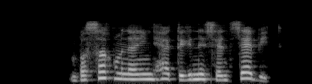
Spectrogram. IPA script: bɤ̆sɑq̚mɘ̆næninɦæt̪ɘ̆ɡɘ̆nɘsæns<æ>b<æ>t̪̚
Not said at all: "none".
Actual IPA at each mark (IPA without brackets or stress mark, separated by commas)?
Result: æ, i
